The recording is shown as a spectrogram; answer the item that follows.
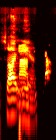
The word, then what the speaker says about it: Cheyenne: Yeah, Cheyenne.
